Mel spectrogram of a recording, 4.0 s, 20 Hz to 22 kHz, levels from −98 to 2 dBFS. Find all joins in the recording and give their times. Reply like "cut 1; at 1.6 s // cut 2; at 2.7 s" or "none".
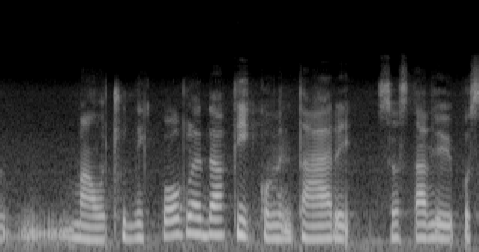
cut 1; at 1.9 s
